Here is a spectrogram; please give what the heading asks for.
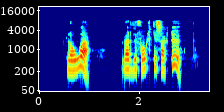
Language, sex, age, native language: Icelandic, male, 7, Icelandic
